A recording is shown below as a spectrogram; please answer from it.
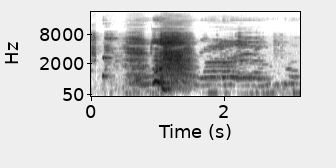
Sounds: Cough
